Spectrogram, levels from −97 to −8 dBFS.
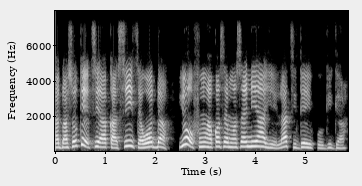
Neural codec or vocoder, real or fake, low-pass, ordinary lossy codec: none; real; 7.2 kHz; none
